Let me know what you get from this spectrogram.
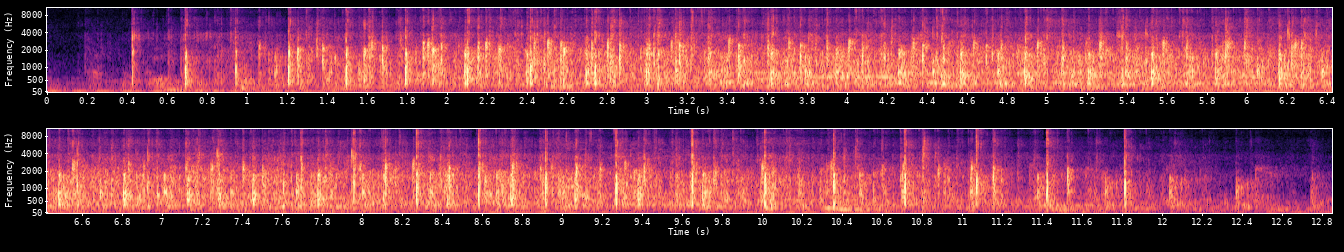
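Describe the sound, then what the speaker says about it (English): Graduating students at a Coleman University ceremony stand and applaud their families, a long, dense round of clapping from a large room that builds quickly, stays loud and even, then thins slightly near the end. "So why don't you stand up and give them an applause, the students."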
